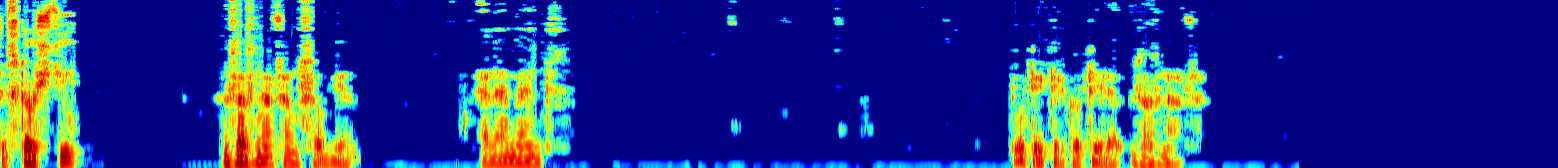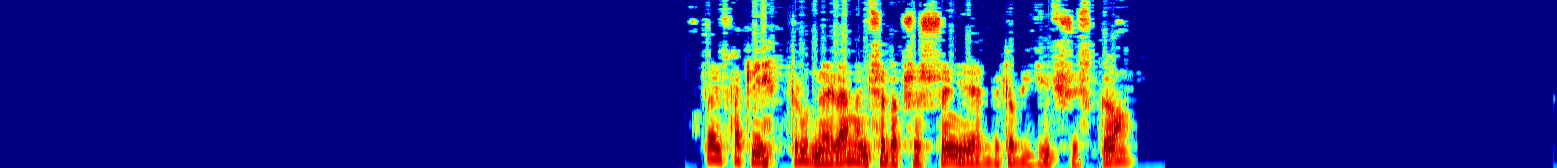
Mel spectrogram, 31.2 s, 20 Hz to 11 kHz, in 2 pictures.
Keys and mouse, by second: 1.0 c.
